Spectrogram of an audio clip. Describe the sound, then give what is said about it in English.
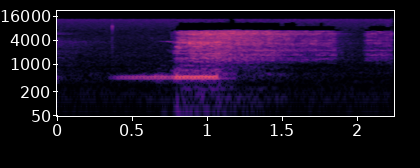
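A phone call being placed to a person: a steady electronic phone tone hums for about half a second, then grows louder under a burst of line hiss, followed by continuing static as the call connects. No one speaks. “so we're calling up”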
